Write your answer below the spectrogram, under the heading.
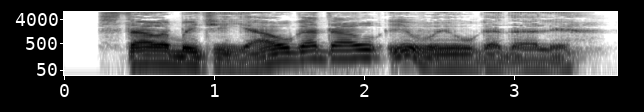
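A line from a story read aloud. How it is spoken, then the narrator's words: Calm tone. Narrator (Russian): спокойным тоном продолжал Ставрогин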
